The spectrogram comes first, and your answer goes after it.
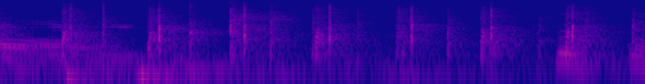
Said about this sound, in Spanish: ¡Fuerte el aplauso!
